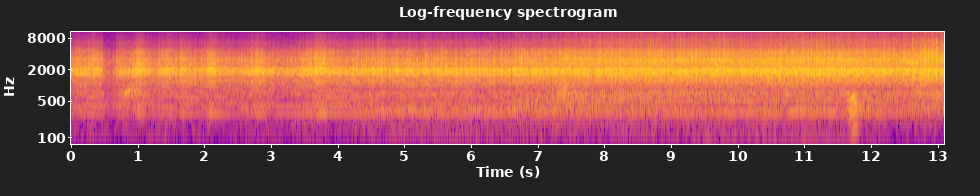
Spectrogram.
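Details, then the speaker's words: 680 W angle grinder on a variable voltage regulator (4000 W), set to minimum speed: steady low-speed motor whir with faint gear rattle, no surging or grinding; normal running at low speed. "Okay, kita try sekarang. Test. Kita try ni. Okay, ini minimum sekali."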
